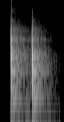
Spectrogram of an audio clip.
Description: plastic button small click soft slow

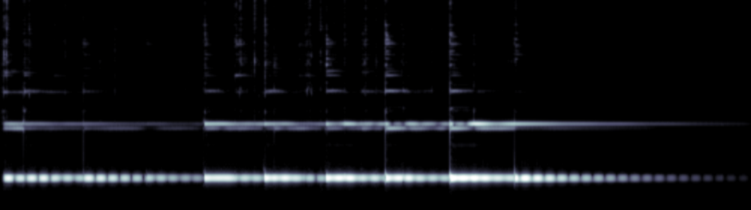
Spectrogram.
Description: player bells

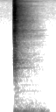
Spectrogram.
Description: metal button stereo click power off

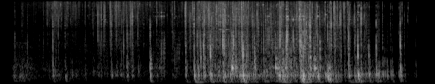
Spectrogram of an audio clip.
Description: drop rock debris medium

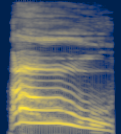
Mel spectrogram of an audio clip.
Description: pain compassion male

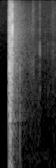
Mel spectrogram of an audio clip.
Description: tissue tap hard

